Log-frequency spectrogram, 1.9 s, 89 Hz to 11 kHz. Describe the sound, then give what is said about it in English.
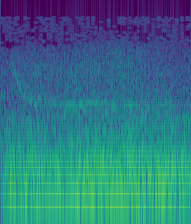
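A failing aircraft motor coming back to life at about 800 feet drones loudly and steadily, a low engine rumble with a sustained hum and a brief high whine early on. “I think this motor's coming back. We're now at about 800 feet.”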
